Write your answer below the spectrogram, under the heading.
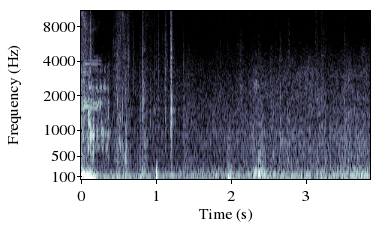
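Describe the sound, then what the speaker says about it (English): Footsteps sound behind the player in Call of Duty DMZ on Ashika Island, a few soft, irregular thuds over dense ambient background noise. "Can hear footsteps behind me"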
